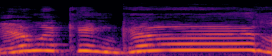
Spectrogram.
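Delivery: high, drawn-out whoop of praise; imitating a gym friend's high holler; imitated cheering. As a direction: cheer it out loud, stretching the words. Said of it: "she's like".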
